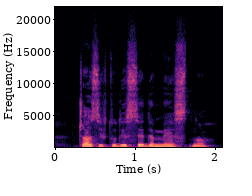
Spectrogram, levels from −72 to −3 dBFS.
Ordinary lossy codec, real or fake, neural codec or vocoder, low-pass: none; real; none; none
